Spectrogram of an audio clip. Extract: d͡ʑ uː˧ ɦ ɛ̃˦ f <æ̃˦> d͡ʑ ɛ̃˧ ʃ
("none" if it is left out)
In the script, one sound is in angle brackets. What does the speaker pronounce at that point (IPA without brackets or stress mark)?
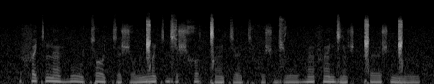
ɛ̃˦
